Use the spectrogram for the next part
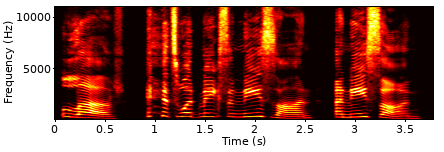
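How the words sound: The line is said with much laughter. The speaker calls it right.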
